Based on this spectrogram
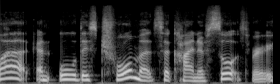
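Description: A woman with an English accent speaks at a moderate pace, her pitch fairly high. The recording is very clean, with a silent background. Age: 30s. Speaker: life coach and author. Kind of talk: casual interview, personal story.

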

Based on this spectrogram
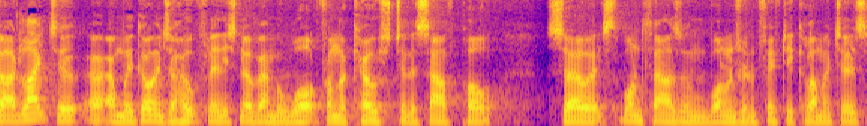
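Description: Speaking very fast in a flat monotone, a man with an English accent talks at medium pitch. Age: 50s. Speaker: polar explorer and leadership mentor. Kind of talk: interview. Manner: repetitive hesitant starts.

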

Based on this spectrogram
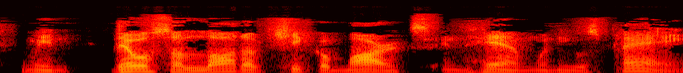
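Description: Against a quiet background, a man talks at a moderate pace in a fairly low, somewhat breathy voice. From Sweden. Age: 50s. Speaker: author. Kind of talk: interview.

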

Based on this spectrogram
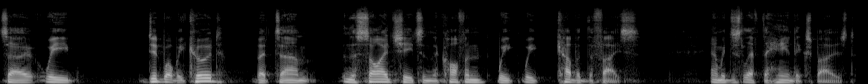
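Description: A man with an Australian accent speaks in a fairly low pitch with ordinary variation, leaving long, frequent pauses. The sound is dry and close, with no echo. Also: moderate pace. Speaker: funeral director. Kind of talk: casual chat.

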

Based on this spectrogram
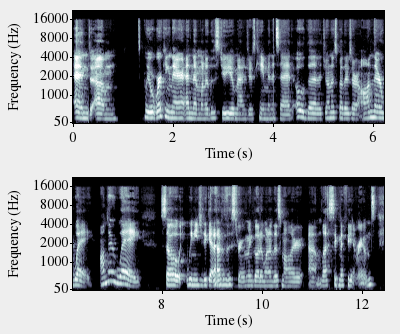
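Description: A plain, everyday voice from a woman, medium in pitch, fairly quick in pace, with fairly even intonation. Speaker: singer-songwriter and TikToker. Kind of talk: interview chat.

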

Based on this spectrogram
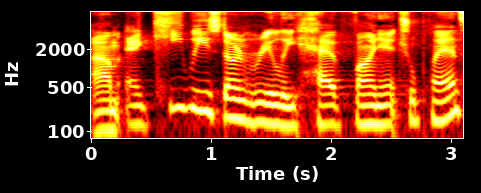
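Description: A man with a New Zealand accent on a very clean recording with a silent background. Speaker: financial advisor. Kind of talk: casual interview. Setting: studio.

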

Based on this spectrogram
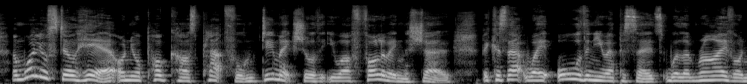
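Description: Using a normal speaking voice, a woman talks at a fairly quick pace with lively intonation and a fairly low pitch. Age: 60s. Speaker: podcast host. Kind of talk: interview conversation.

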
